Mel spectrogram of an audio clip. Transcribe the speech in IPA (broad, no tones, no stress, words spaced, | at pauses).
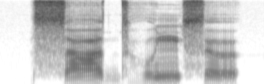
sa dʱʊɲsə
